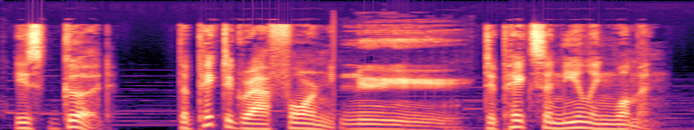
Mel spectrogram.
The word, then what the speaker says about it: 女: The pictograph for nu depicts a kneeling woman. We can use kneel as an approximation for its pronunciation.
